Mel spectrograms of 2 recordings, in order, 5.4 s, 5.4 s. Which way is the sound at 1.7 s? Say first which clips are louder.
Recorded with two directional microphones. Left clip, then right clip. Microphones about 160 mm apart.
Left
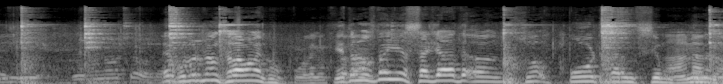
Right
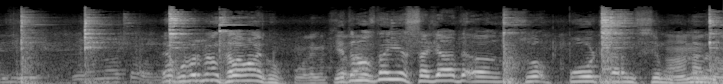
Left 4 dB; 15° right (ahead or behind).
